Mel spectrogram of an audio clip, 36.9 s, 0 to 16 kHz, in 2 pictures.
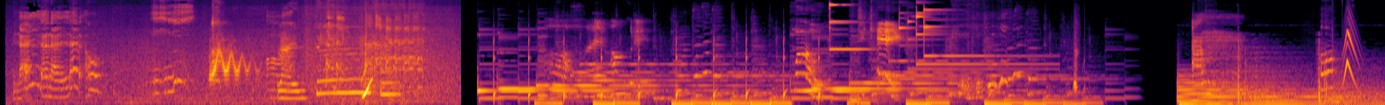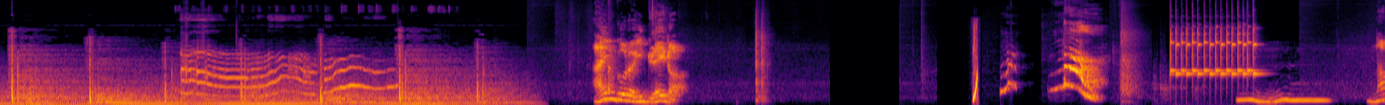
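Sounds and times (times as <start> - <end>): cartoon boing sound effect: 2.8 - 3.5, 17.6 - 18.2, 34.1 - 35.8.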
